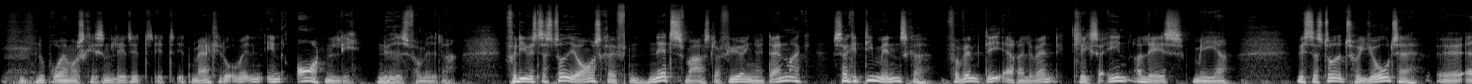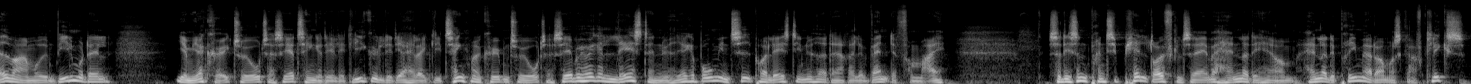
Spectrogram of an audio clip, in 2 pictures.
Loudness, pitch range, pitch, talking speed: -22 LUFS, 95-130 Hz, 110 Hz, 235 wpm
